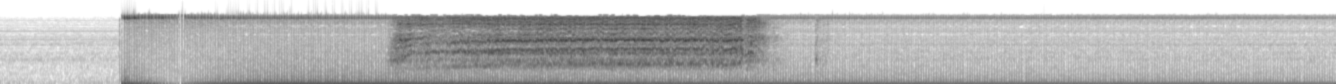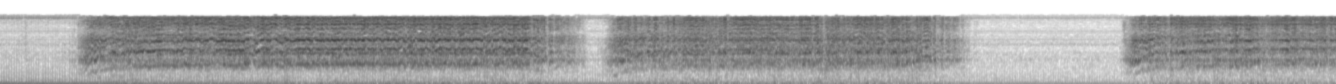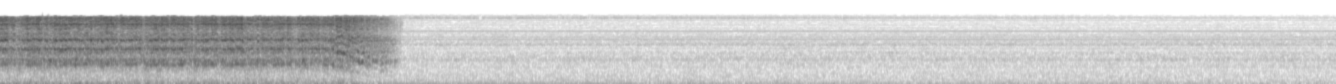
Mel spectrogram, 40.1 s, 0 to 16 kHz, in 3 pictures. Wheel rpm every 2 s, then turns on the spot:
0, 20, 180, 160, 0, 0, 20, 180, 200, 130, 190, 40, 180, 230, 190, 0, 0, 0, 0, 0.
6-8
